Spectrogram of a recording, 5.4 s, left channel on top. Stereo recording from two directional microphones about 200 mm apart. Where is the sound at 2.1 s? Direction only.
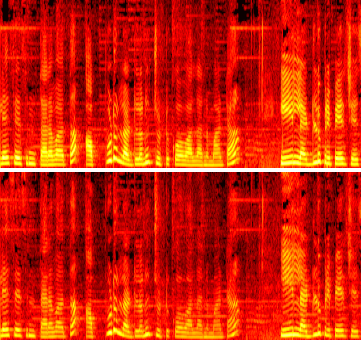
10° left (ahead or behind).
